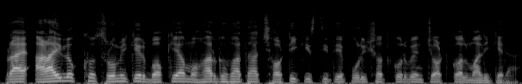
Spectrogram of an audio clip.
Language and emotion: Bengali, neutral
